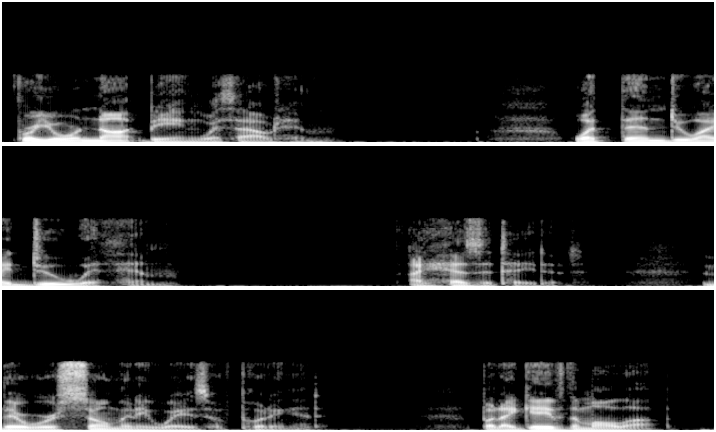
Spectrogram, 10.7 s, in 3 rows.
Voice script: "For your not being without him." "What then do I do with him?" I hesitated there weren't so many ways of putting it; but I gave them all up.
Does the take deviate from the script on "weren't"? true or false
true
